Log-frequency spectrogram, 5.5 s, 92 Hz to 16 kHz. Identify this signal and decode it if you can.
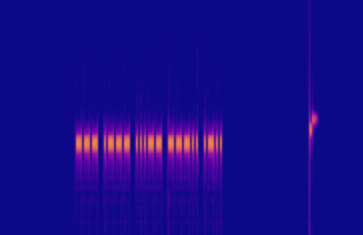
Morse code, heard as a keyed tone, about 43 wpm, 690 Hz. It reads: OJ38L
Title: Code Groups - 5 Letter:Numbers - 40wpm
